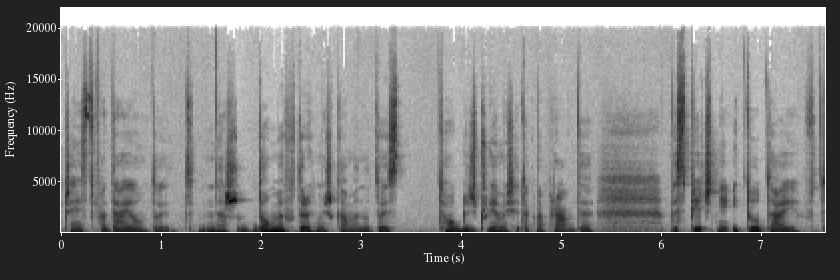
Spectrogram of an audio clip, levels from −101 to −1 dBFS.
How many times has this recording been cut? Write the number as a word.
zero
